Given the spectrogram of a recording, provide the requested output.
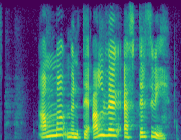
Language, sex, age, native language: Icelandic, male, 6, Icelandic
